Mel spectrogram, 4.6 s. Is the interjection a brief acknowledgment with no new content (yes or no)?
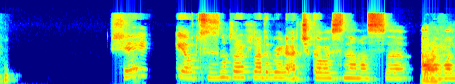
yes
